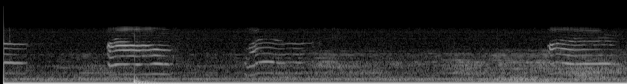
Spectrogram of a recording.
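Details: Domestic cat meowing because it wants to be let in; four short, bending harmonic meows, the first cut off at the start, then others near one, two and a half and five and a half seconds, over steady low background hum.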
